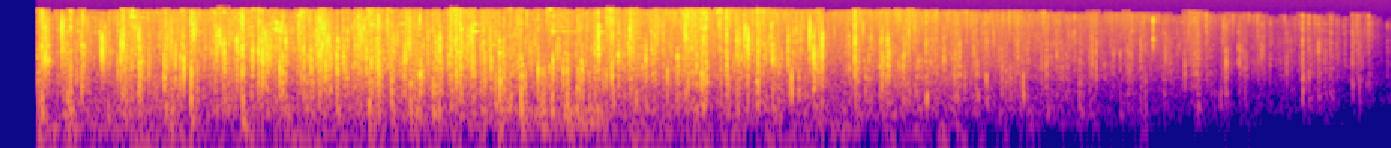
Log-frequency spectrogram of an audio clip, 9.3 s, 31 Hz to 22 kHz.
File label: intro debris; Titanfall 2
